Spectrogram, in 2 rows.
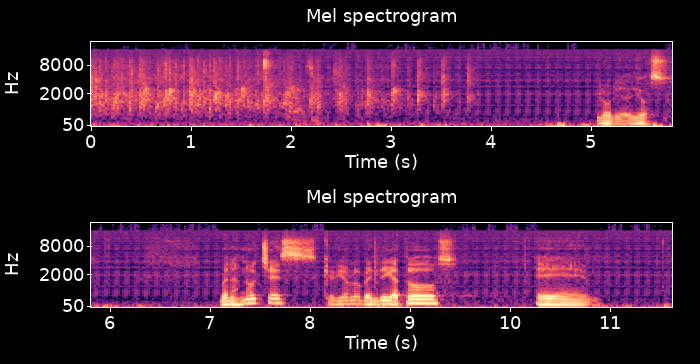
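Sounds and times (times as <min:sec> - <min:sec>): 
audience applause welcoming a speaker: 0:00.0 - 0:03.9
speech: 0:05.0 - 0:05.8, 0:07.1 - 0:09.5, 0:10.2 - 0:11.0.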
